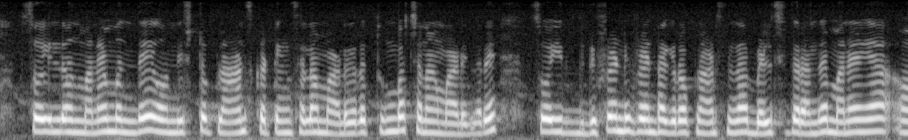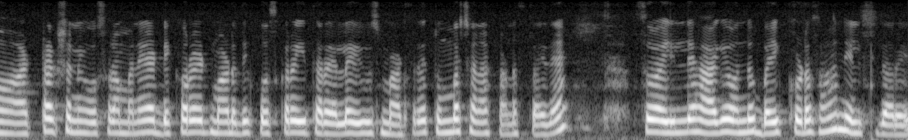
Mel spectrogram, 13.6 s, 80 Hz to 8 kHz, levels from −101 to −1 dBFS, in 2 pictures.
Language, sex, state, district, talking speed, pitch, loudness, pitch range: Kannada, female, Karnataka, Gulbarga, 190 wpm, 245 Hz, -14 LUFS, 230-260 Hz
